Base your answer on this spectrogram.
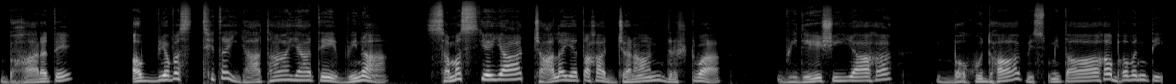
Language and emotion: Sanskrit, surprised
